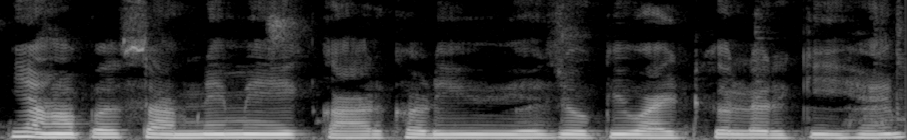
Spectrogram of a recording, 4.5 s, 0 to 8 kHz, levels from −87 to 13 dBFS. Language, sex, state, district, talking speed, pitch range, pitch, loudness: Hindi, female, Uttarakhand, Uttarkashi, 200 wpm, 175-185 Hz, 180 Hz, -14 LUFS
